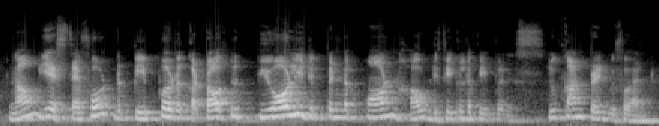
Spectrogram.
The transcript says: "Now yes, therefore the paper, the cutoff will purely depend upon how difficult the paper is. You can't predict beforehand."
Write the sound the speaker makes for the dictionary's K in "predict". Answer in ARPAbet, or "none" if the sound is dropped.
none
